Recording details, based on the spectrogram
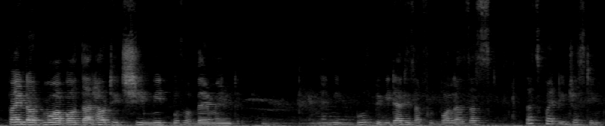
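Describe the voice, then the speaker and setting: A young woman with a Kenyan accent talks through a reality show in a chatty, animated way, often stopping to correct herself. Her voice sits a little low. The room around her has a noticeable echo. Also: slight background noise. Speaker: reality TV reviewer. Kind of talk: casual video review.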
